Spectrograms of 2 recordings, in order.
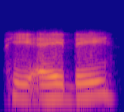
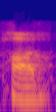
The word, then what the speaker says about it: Pad: i believe it's spelled p-a-d and there wasn't why it's p oh it's not pronounced pad it's pronounced pod pad okay you put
